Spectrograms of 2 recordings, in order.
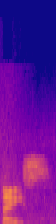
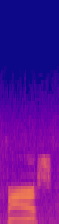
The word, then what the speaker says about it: bass: correcting my pronunciation because i know that it's bass but for some reason when my mouth tries to spit it out it comes out as base i say small mouth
